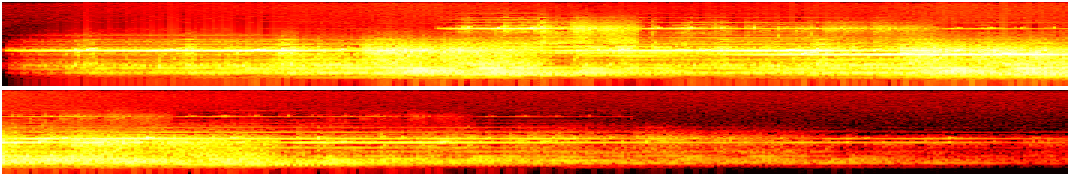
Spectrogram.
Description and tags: Remix parts from My Style on Noodles Recordings.
grime, parts, remix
